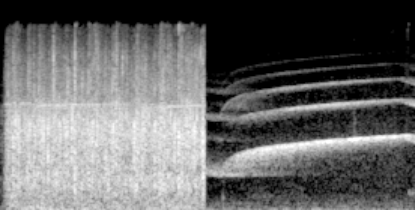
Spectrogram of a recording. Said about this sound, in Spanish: Aplausos y sirenas, dos sonidos que relacionamos directamente con la pandemia, el encierro y la angustia que nos creaba ver el ir y venir de las ambulancias.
